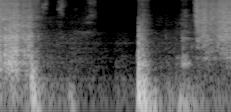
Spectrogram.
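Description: Newspaper rustling and crinkling as it is stuffed into a cardboard shipping box as packing, fading out about half a second in, then a single sharp knock of the box about one and a half seconds in.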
